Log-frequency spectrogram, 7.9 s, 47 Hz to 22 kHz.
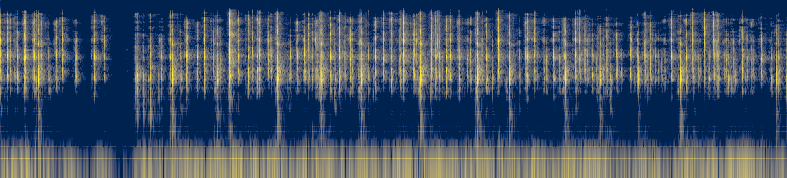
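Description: Both hands' fingertips type on a compact Plum Iron 165 mechanical keyboard with a plum-red aluminum case and black keycaps. A rapid, steady stream of short, bright clacks and taps runs throughout, with a brief pause around the one-second mark. Each keystroke stops dead with almost no ring.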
